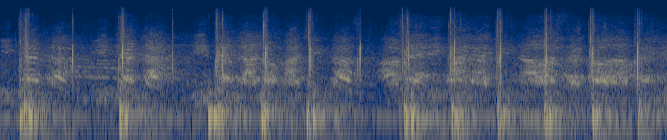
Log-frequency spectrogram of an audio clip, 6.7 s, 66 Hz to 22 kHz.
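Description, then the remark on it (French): A feminist protest crowd of about 200 to 300 people, mostly women, chants slogans in unison on a downtown main street over steady, evenly spaced drumbeats that punch through the loud, continuous roar of voices. “Et tout le long comme ça, des petits chants avec des tambours.”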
